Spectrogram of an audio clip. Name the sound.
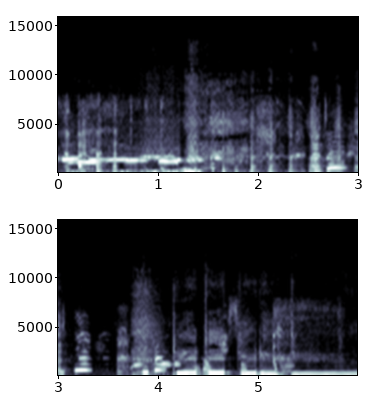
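person whistling a tune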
